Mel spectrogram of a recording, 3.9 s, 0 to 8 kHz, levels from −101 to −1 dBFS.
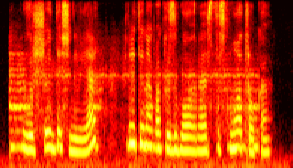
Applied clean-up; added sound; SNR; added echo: neural diffusion model UNIVERSE++.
